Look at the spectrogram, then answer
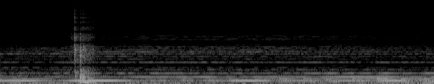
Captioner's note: door bangs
